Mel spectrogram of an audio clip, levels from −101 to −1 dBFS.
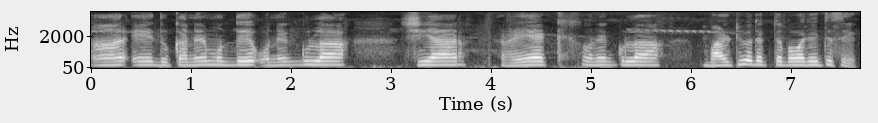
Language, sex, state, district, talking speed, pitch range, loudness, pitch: Bengali, male, Assam, Hailakandi, 95 wpm, 180-195 Hz, -17 LUFS, 190 Hz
